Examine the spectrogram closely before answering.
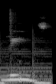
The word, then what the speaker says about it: read: Verb 3 form of reads is read. There won't be any change in the spelling but the pronunciation read.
